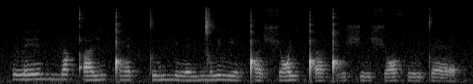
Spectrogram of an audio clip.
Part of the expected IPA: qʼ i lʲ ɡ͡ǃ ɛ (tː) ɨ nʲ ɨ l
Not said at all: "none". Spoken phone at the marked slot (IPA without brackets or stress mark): tː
